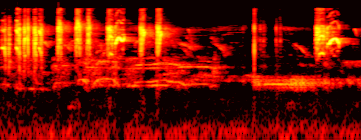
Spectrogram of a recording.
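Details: Excited brown-throated sunbird (kolibri ninja) in full song: a run of sharp, high staccato chirps, a brief pause near the middle with a soft low rustle, then a final burst ending in a twisting whistled note.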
